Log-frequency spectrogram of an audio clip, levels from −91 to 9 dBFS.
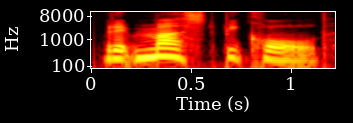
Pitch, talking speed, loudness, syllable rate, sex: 205 Hz, 245 wpm, -17 LUFS, 4.5 syllables/s, female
